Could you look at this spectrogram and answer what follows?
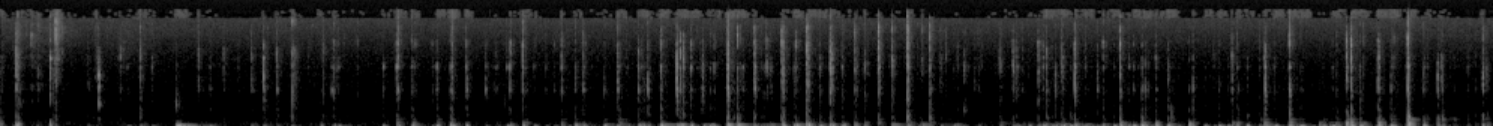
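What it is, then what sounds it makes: Empty plastic phone case. A small, thin, pale hard plastic iPhone case, held up empty with no phone inside, is tapped on its hollow shell with fingertips and nails. The result is a steady stream of quick, soft, low tapping thuds with faint clicky edges, each dying away almost instantly, growing denser and busier toward the end.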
